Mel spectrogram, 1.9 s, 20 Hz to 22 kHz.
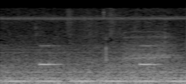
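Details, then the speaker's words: Heart rate monitor during upper blepharoplasty on a woman under oral Valium, no IV sedation: two soft evenly spaced beeps about one second apart over low room hum, pulse near 60 a minute. "She is being monitored. You might be able to hear that beep in the background. That's her heart rate."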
